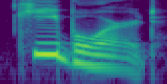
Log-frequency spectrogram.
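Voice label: "keyboard", English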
